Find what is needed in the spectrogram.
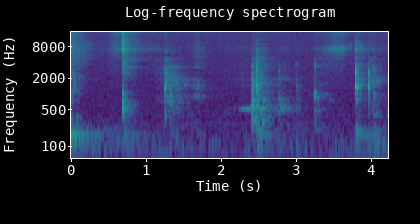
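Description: A handful of soft, irregular clicks: buttons being pressed on a bench function generator's keypad to key in a new output frequency.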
